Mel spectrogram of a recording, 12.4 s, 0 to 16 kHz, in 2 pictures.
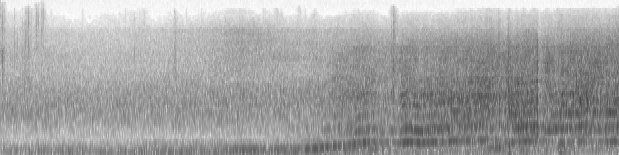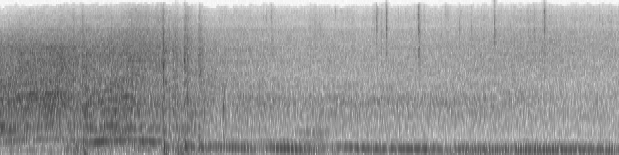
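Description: Nissan 350Z's VQ35HR V6 revving hard in several surges while being driven around the lot, the revs climbing, bouncing up and down, then falling back to a steady idle near the end.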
